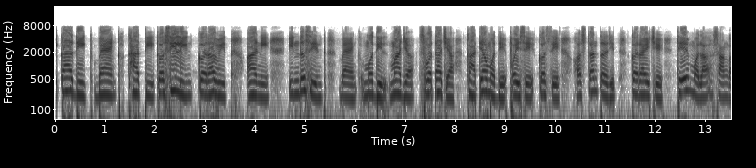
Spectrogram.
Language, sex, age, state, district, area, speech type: Marathi, male, 30-45, Maharashtra, Nagpur, urban, read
